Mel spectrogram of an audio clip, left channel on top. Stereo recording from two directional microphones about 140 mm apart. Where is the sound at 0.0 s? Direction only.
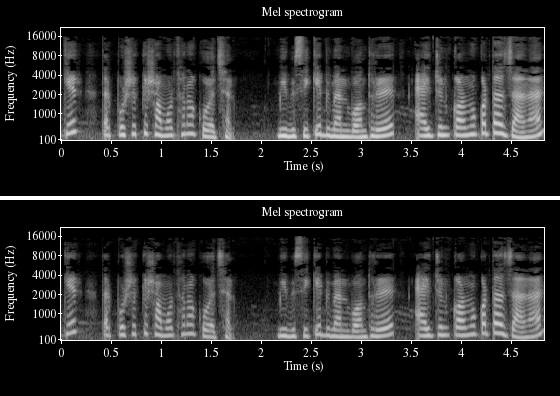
30° left (ahead or behind).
